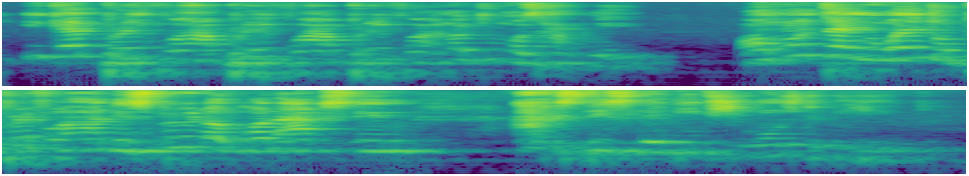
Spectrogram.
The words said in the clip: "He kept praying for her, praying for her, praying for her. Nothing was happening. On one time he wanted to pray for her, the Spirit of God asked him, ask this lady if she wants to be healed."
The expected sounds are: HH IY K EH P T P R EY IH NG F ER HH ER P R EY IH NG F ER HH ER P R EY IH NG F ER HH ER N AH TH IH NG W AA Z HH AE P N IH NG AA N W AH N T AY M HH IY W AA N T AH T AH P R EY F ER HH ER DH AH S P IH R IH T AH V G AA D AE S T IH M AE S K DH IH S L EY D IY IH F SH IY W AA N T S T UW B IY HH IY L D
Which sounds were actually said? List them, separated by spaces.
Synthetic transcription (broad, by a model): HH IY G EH T P R EY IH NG F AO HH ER P R EY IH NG F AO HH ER P R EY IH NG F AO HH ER N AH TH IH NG W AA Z HH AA P N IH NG AA N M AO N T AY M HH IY W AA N T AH P R EY F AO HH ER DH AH S P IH R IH T AH V G AA D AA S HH IH M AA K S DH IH S L EY D IY F SH IY W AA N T S T UW B IY HH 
